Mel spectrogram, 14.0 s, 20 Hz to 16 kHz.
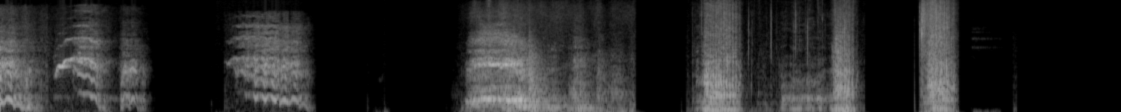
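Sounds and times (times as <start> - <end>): horse calling: 5.8 - 7.4, 8.7 - 10.8.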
